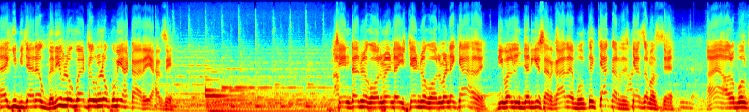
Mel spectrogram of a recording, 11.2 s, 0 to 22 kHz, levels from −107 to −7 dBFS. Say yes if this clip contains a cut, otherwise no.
no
